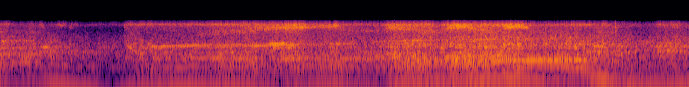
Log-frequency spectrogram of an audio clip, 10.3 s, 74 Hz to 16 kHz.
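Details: Redtop SR20DET with turbo: thin rising chirp and rough grinding edge following the revs as boost builds under load; owner suspects a loose turbo exhaust wheel or bad wastegate flap, doubts a manifold leak; unconfirmed.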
